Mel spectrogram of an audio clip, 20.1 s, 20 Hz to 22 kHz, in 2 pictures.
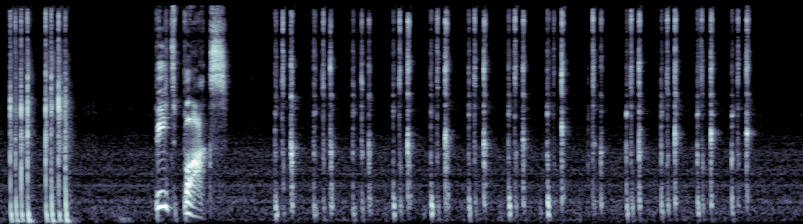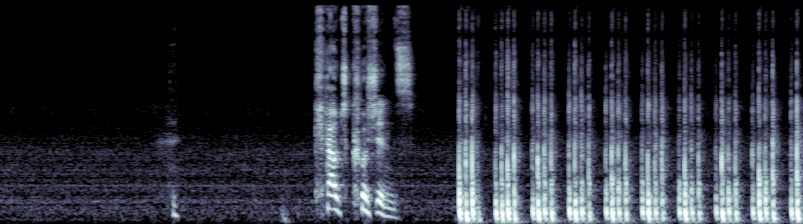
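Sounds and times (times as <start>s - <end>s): beatboxed horse hoofbeats: 0.0s - 0.9s, 3.4s - 9.5s, 15.8s - 20.0s.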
